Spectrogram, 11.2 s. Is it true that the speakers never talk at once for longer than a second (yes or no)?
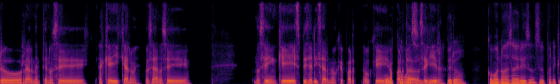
no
